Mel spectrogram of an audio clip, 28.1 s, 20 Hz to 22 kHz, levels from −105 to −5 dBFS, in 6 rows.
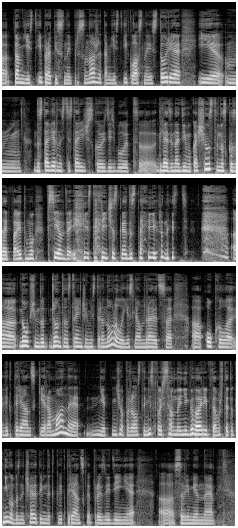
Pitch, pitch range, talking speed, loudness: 180 Hz, 165-200 Hz, 130 wpm, -23 LUFS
